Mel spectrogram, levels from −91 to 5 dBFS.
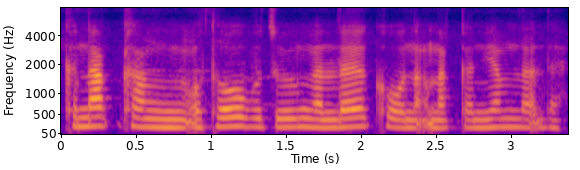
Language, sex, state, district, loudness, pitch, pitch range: Wancho, female, Arunachal Pradesh, Longding, -22 LUFS, 195 Hz, 190-210 Hz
